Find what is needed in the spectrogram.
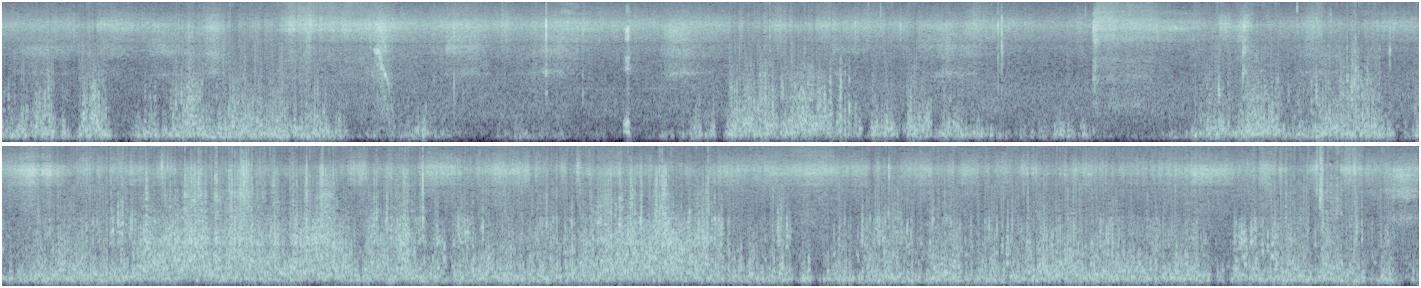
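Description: Wind buffeting the microphone, loud and gusty, easing off twice in the first twelve seconds and then holding steady.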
